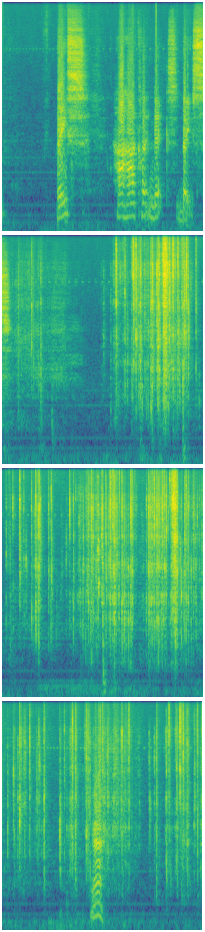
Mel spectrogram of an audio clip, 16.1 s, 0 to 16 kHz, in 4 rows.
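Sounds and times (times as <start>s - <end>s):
foil wrapper crinkling and tearing: 6.1s - 16.0s.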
